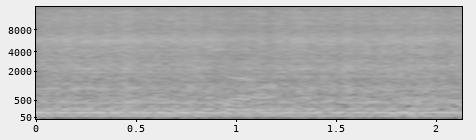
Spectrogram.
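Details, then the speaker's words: 2011 Ford E350 van after replacing serpentine belt, idler pulley and tensioner: steady, smooth idle, much quieter, no squeal or chirp from the belt drive; earlier constant front-engine noise at idle gone, normal idle. "what smooth that's a whole lot quieter and when it comes off idle should be nice"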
